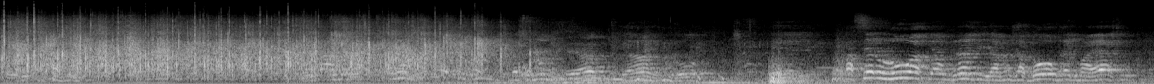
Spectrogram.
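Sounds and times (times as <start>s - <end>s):
crowd applauding: 0.0s - 6.5s
laughter: 0.0s - 8.2s
speech: 8.6s - 11.5s.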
